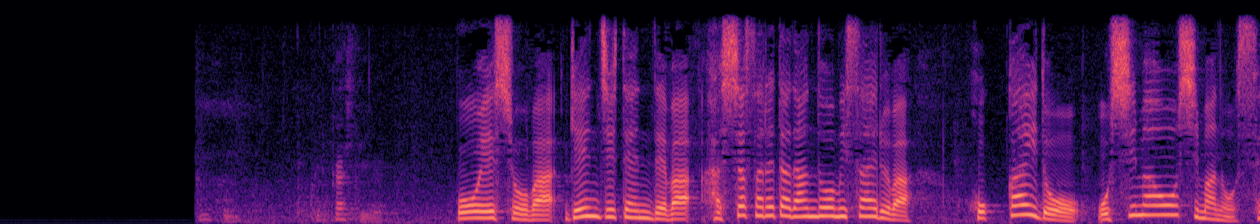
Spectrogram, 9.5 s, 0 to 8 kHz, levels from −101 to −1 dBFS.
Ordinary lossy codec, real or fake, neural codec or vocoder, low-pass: none; real; none; 7.2 kHz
